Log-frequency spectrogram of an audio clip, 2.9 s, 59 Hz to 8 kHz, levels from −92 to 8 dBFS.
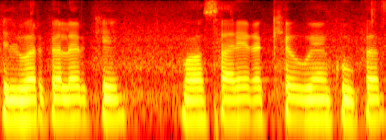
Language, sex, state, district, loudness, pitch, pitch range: Hindi, male, Uttar Pradesh, Lucknow, -13 LUFS, 125 Hz, 120-125 Hz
